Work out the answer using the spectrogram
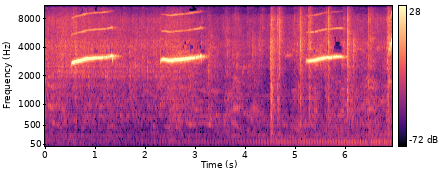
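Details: Male Oriental magpie-robin kept at home, giving three long pure whistles, each slightly rising and lasting about a second, spaced a couple of seconds apart, with a low hum in the background.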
